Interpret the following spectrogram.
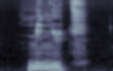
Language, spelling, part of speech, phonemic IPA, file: French, minutes, noun / verb, /mi.nyt/, LL-Q150 (fra)-minutes.wav
- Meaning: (noun) plural of minute; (verb) second-person singular present indicative/subjunctive of minuter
